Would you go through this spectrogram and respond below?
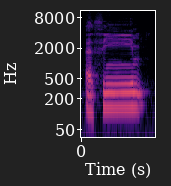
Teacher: I know some Muslim cultures read the tha as a sa. That's wrong.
